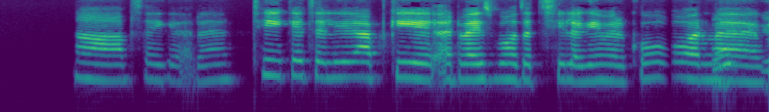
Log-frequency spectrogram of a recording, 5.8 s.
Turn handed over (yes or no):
yes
